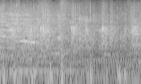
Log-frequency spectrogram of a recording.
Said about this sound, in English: Clap your hands to the Lord again. Lift your voice.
